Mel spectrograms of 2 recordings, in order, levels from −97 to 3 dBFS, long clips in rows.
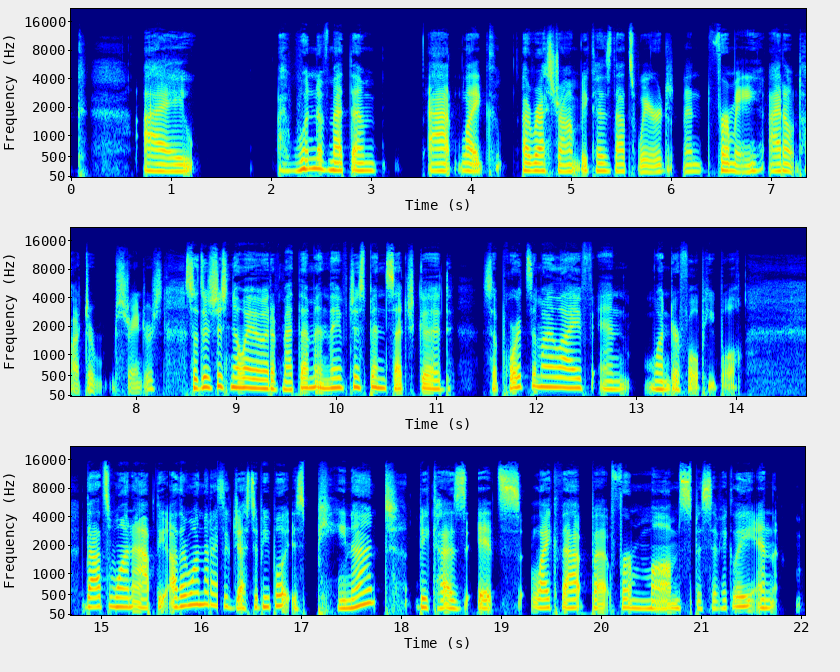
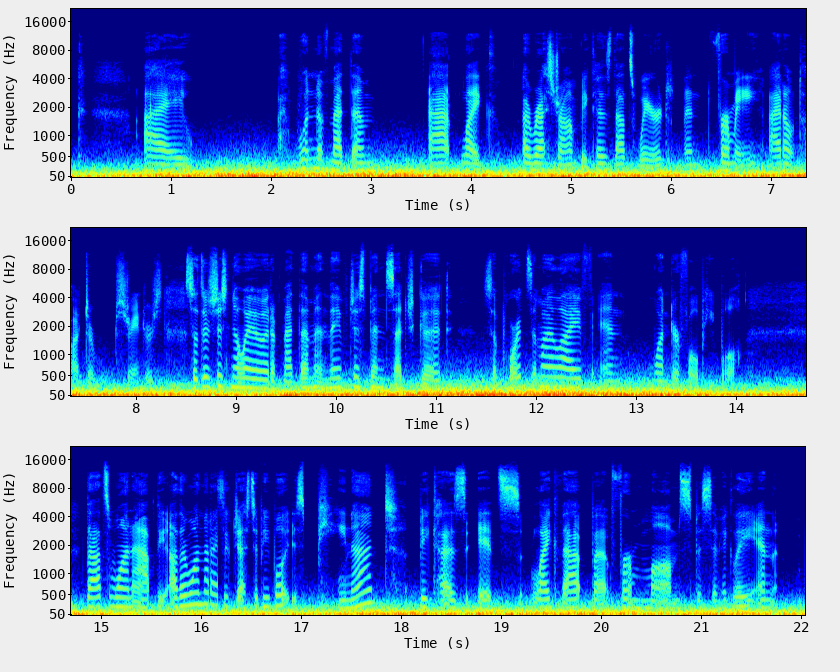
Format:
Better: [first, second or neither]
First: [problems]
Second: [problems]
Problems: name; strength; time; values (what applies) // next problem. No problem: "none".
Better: first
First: none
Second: low rumble; loud; throughout; 1 dB below the speech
